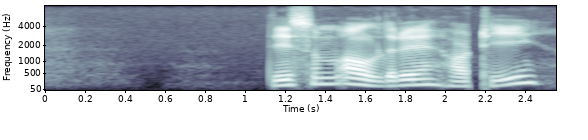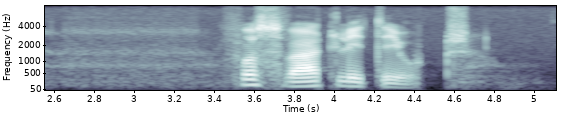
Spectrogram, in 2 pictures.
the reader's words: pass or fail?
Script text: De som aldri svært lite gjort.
fail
